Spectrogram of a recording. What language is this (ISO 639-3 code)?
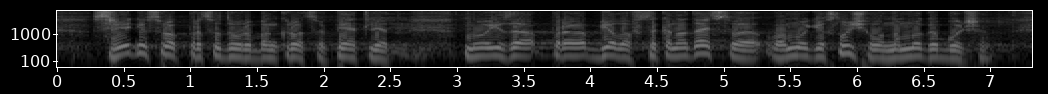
kaz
